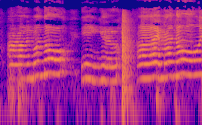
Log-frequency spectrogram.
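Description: A young child singing a wordless tune in long, wavering notes with short breaks, and a single sharp knock a little past halfway.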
